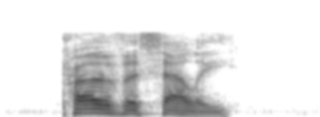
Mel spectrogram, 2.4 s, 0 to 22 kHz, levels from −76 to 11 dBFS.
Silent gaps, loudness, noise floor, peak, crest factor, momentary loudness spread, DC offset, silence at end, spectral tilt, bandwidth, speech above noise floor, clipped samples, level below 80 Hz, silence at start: none; -16 LUFS; -69 dBFS; 0 dBFS; 18 dB; 15 LU; under 0.1%; 0.7 s; -5.5 dB/octave; 7.2 kHz; 53 dB; under 0.1%; -52 dBFS; 0.45 s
